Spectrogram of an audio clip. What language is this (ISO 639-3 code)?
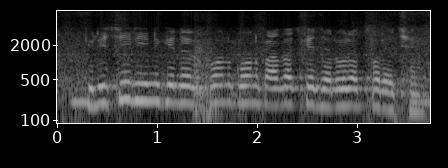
mai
